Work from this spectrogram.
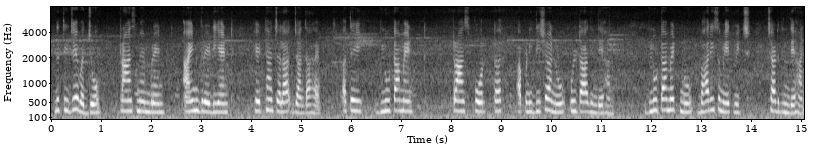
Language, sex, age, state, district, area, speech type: Punjabi, female, 18-30, Punjab, Ludhiana, rural, read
